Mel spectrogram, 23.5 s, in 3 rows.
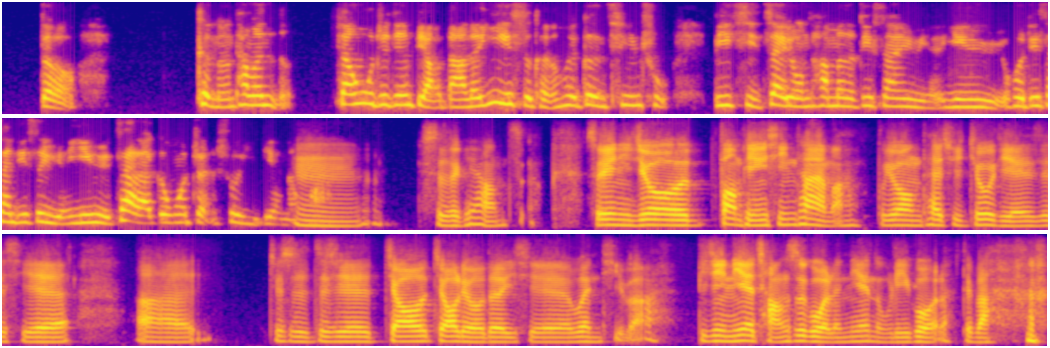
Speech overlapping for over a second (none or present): none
